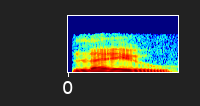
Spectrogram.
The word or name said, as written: leu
